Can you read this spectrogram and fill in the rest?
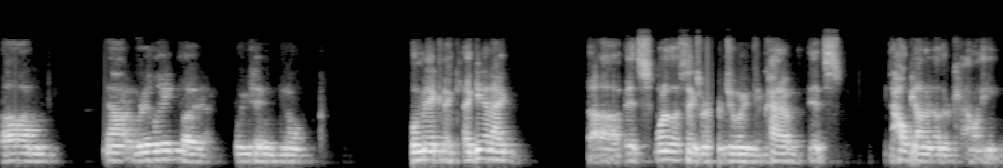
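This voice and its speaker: A man from county staff explains a software deal to a board, halting and full of fillers and restarts. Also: mid-range voice, steady tone. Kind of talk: informal meeting presentation. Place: county board meeting room. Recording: dull lo-fi meeting recording.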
